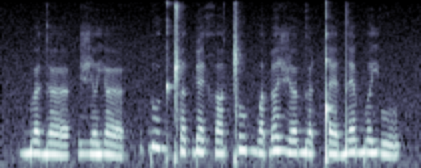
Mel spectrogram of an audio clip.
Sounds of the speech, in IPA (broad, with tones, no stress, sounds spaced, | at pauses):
b œ˨ d œ˨ | ʒ ə˨ j œ˨ | ɗ u˦ d ǁ ə˨ ɠ ɛ˨ x ʌ˨ ǀ u˦ b ʌ˨ ɗ ʌ˦ ʒ œ˨˦ ɡ œ˨ ǃ ɛ˨ d ɛ˦ b ə˦ j u˨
